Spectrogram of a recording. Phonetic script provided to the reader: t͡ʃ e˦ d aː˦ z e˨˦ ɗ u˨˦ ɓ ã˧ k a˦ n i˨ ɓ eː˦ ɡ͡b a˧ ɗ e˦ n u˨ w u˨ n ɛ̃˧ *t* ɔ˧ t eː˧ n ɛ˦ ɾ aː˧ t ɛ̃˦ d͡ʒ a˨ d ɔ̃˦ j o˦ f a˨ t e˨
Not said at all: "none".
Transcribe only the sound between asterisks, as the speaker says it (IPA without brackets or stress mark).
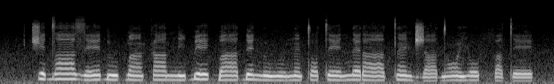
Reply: t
